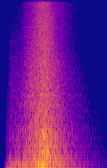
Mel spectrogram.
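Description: An edited whoosh transition effect with a low rumble beneath it, swelling to a peak just under a second in and then fading away.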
